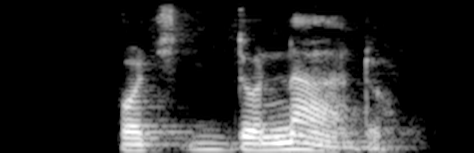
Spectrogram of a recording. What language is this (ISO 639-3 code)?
epo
